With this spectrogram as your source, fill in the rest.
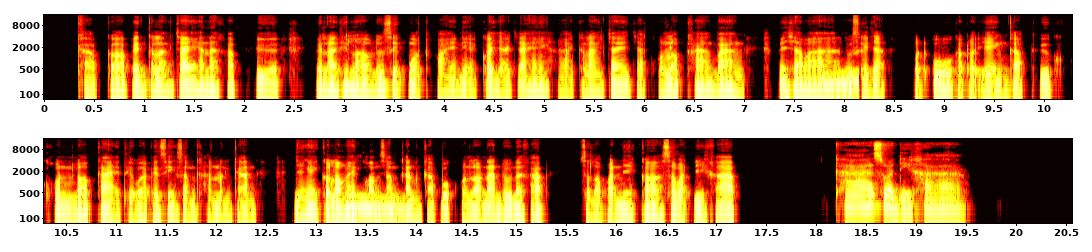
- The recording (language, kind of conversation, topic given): Thai, advice, คุณรู้สึกหมดไฟและเหนื่อยล้าจากการทำงานต่อเนื่องมานาน ควรทำอย่างไรดี?
- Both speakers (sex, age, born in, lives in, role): female, 20-24, Thailand, Thailand, user; male, 25-29, Thailand, Thailand, advisor
- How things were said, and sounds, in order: other background noise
